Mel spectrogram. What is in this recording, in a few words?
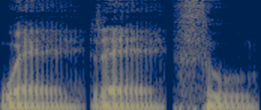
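"werethu", concatenated syllables; Affixing experiment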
